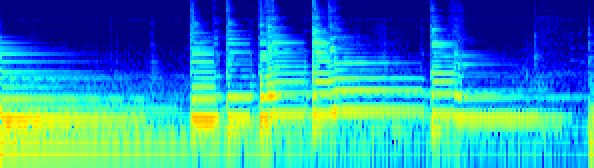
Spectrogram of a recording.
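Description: Classical guitar playing a chord solo: a fingerpicked chord rings out and fades, then, about a second and a half in, a short run of single plucked notes picks out a melody line.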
